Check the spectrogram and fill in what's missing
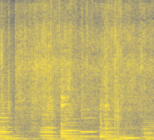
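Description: Shiitake mushrooms fry in hot oil in a pan over high heat, giving a brief, steady close-up sizzle.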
